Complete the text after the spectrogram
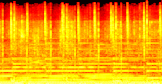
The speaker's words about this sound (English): Let's give the Lord a hand clap of praise for what he's doing here.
